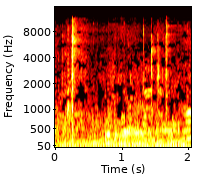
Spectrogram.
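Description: A sharp click about a quarter second in, then a few lighter clicks later on, over faint voices.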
